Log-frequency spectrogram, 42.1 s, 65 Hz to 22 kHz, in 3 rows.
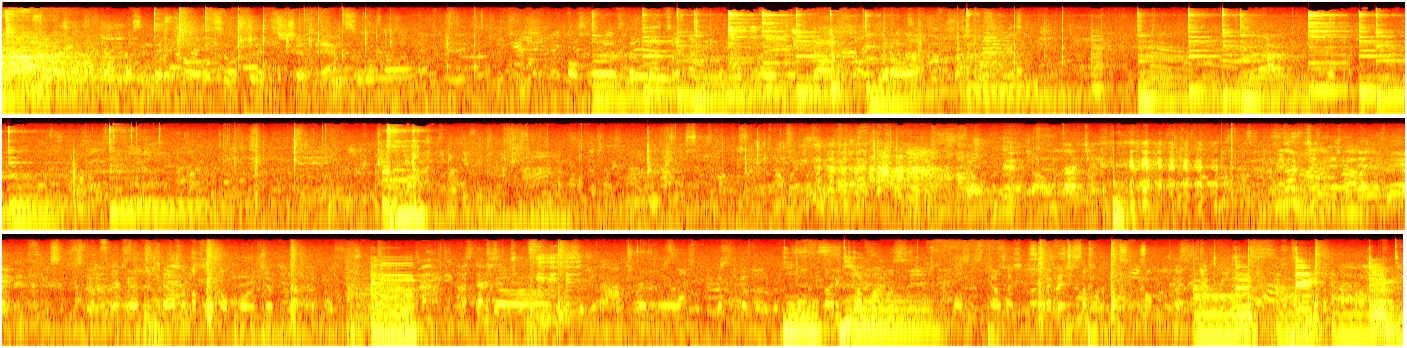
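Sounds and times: people talking indistinctly: 0.0 - 42.0.

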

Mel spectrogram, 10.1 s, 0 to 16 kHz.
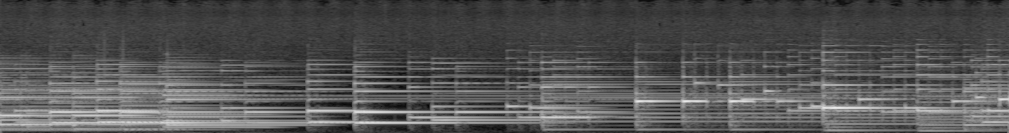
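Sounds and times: slow calm piano music: 0.0 - 10.0.

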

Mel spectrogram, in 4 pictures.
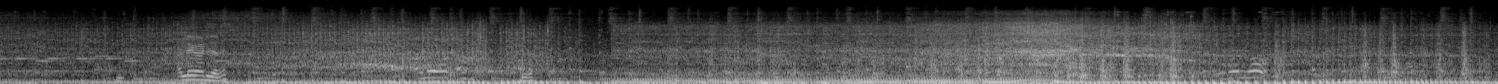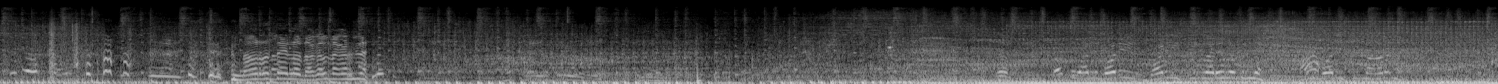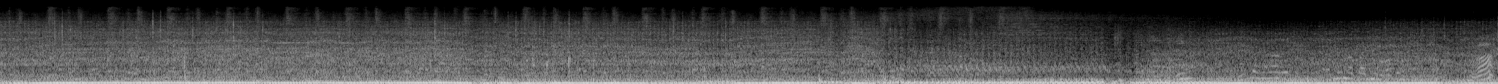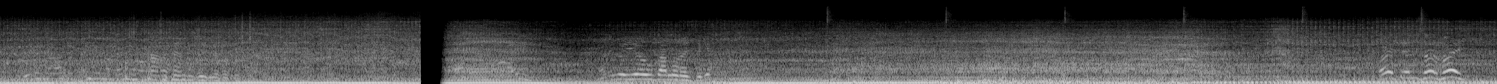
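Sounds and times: motorcycle engine rumbling: 0.0 - 59.9.

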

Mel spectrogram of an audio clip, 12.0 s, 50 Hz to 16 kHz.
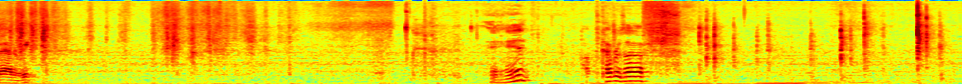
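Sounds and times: cloth wiping plastic: 0.0 - 5.0.

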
